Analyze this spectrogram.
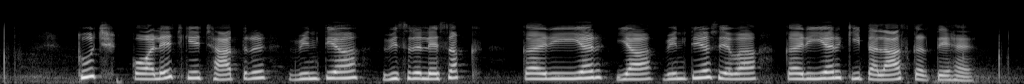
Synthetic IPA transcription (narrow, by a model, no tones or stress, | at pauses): kʊt͡ʃʰkɔːleːd͡ʒket͡ʃʰaːt̪ɾə | ʋɪ̃nt̪jə | ʋɪsɾəleːsəkː | əɾijəɾjaʋɪ̃nt̪jəseːʋa | kɐɾijəɾkit̪ɐlaːskɐɾt̪eɦɛ̃ː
